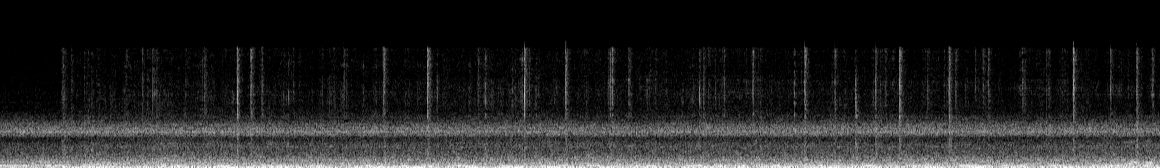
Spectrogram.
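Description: A drill rig clanks and rattles as it bores.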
